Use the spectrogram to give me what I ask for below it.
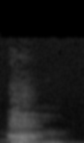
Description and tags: Small crowd gasping quickly
gasp, gasping, studio, audience, theatre, crowd, theater, group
